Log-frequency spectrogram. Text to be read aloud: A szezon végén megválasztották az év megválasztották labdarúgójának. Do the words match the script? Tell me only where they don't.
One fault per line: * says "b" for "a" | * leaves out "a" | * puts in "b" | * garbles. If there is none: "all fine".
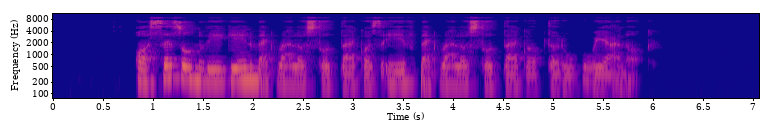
all fine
